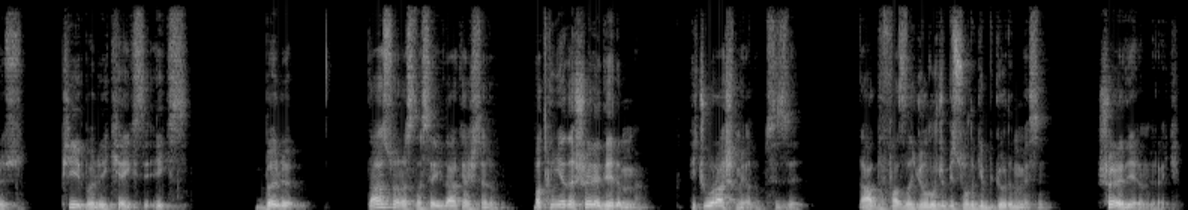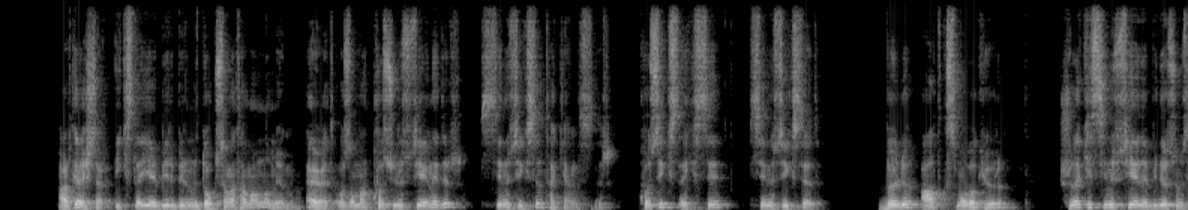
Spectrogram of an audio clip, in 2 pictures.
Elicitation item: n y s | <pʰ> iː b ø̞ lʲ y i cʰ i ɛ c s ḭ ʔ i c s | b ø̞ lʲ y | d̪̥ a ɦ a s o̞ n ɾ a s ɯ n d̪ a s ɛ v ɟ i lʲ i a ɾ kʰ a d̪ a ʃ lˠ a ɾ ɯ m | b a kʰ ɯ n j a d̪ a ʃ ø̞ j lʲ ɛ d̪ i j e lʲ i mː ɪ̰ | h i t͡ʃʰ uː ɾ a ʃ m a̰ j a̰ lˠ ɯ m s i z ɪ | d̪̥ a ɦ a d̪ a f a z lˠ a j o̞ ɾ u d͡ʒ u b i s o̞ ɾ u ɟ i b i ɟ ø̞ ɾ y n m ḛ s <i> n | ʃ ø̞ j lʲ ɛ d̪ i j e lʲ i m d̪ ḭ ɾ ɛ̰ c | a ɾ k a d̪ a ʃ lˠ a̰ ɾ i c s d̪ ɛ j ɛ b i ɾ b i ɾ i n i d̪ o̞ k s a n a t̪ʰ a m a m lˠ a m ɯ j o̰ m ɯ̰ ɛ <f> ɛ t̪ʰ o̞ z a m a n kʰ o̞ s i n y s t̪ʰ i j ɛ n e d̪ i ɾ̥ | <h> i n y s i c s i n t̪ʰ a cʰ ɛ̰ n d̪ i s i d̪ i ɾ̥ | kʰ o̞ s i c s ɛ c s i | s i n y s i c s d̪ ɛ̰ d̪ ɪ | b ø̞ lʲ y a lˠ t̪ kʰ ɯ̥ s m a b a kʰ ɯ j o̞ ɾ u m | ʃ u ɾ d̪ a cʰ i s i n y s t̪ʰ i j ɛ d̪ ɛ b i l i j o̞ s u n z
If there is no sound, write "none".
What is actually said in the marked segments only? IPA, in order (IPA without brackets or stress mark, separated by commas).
pʰ, i, v, s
